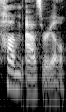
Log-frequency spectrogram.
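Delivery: really quiet, hushed, understated. Retelling a book scene where a character calms another: Feyre speaking really quietly. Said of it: "really quietly".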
